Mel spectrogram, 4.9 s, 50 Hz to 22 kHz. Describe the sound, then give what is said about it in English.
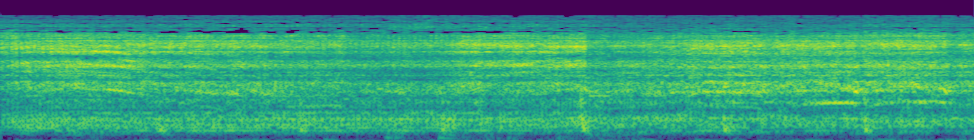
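A gas-powered auger with a 3-foot-long bit drills into dirt to break it up. Its small engine drones steadily and loudly the whole time, with a rough mechanical buzz and occasional faint knocks from the bit. “This gas-powered auger with a 3 foot long bit helps break up the dirt.”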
